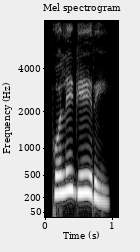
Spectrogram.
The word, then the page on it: ಪೊಲೆಗೇರಿ: polegēri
